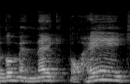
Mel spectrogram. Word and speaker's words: Domènec Torrent: É, com pronúncia catalunha dele aí, né? É, falam que ele é Domènec Torrent, Domènec Torrent, é cada coisa, mas o nome é Domènec Torrent.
